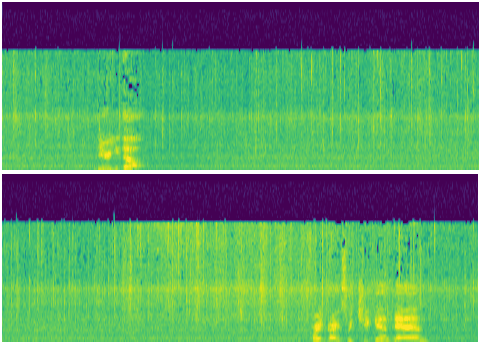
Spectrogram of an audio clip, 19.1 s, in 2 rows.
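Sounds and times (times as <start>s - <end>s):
fried rice sizzling in skillet: 0.0s - 19.0s
spatula stirring food: 11.7s - 17.0s.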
